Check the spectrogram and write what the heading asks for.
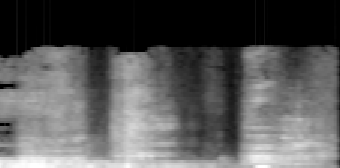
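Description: A woman's heavy breathing, a loud breath out after exertion, over the tail of background pop music that fades out about a second and a half in.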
